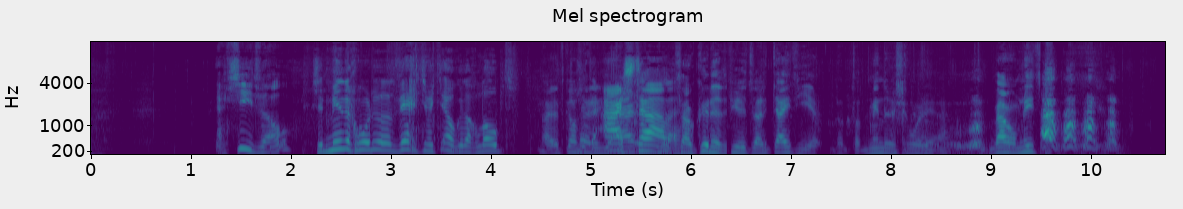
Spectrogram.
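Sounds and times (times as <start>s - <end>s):
speech: 1.2s - 10.4s
sharp dog barks: 8.6s - 10.4s.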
